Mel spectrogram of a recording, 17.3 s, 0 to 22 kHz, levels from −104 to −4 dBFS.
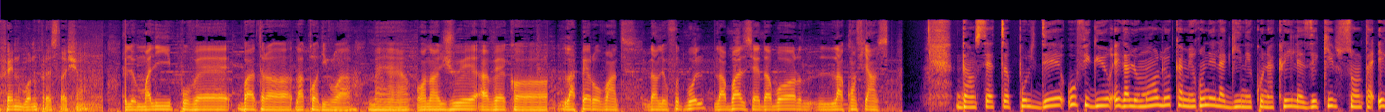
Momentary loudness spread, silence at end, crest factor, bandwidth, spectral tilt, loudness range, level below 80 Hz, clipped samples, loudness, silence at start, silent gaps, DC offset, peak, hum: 5 LU; 0 s; 16 dB; 11 kHz; -6 dB/octave; 2 LU; -42 dBFS; under 0.1%; -23 LUFS; 0 s; none; under 0.1%; -6 dBFS; none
